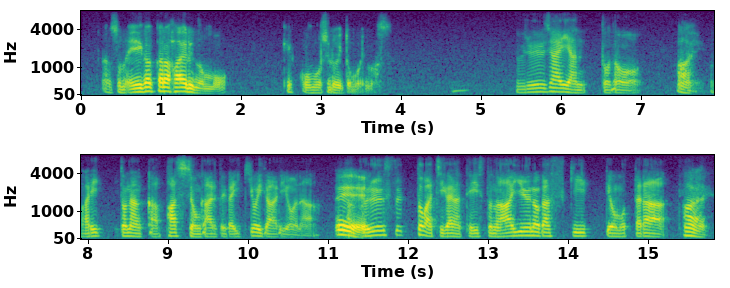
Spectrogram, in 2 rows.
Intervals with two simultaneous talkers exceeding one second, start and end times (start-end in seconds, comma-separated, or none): none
